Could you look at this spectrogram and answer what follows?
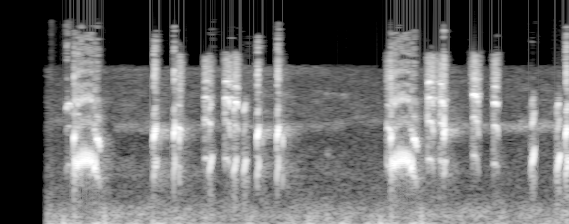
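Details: White-breasted waterhen lure call, used to draw in both females and males. Harsh, croaking notes come in two quick bursts of about ten, separated by a pause of roughly a second. A steady thin whine runs behind them.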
